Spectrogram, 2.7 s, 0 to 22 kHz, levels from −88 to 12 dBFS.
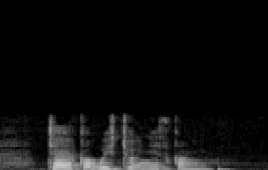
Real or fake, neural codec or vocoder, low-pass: real; none; 7.2 kHz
